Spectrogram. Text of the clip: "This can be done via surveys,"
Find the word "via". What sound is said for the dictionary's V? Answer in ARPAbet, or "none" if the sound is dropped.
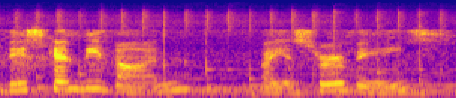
B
